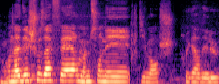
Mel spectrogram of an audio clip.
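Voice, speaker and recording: Her voice sits fairly high. This woman talks at a moderate pace. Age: 20s. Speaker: lifestyle vlogger. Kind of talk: vlog. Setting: outdoors. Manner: animated.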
